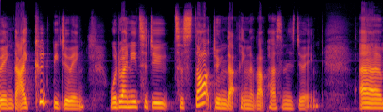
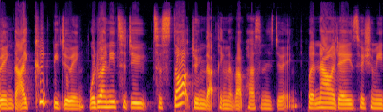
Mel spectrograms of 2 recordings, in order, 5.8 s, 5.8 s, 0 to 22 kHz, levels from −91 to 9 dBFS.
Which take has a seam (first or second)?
second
